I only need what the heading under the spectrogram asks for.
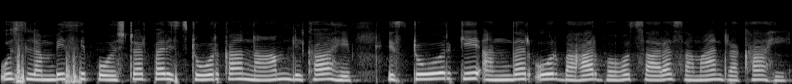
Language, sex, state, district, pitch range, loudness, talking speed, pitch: Hindi, female, Rajasthan, Churu, 205-245 Hz, -16 LUFS, 150 wpm, 225 Hz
